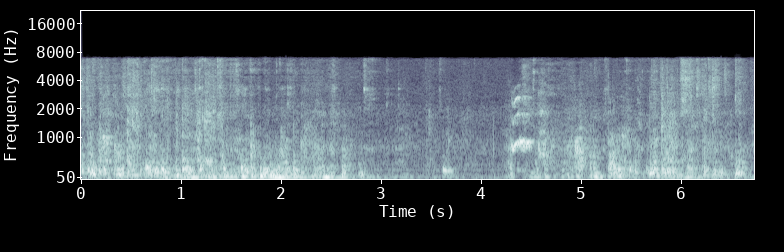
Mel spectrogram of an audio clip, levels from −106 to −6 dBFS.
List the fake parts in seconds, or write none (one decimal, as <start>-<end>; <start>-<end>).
0.0-2.9; 4.5-5.1; 6.0-6.7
